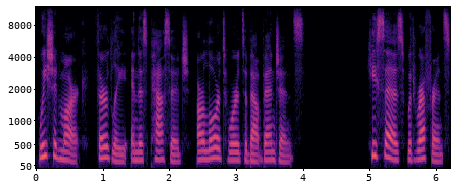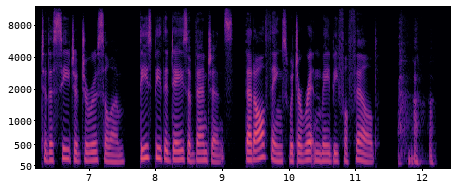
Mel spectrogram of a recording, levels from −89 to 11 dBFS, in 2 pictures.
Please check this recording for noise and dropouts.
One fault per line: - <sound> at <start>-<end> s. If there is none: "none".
- laugh at 11.6-12.2 s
